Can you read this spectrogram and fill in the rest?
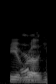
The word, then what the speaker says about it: Rohingya: And she spoke openly and defended the military's actions of the deadly campaign against, I'm going to butcher this name, the Rohingya. Rohingya, perfect.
